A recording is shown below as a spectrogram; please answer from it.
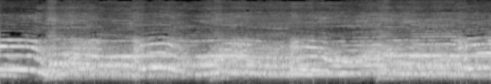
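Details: A male Siberian husky (Canis lupus familiaris) is overwhelmed by three females in heat. The huskies give courtship howling together, long wavering voices that slide up and down and overlap.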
